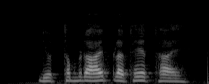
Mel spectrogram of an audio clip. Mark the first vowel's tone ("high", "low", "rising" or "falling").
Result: low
